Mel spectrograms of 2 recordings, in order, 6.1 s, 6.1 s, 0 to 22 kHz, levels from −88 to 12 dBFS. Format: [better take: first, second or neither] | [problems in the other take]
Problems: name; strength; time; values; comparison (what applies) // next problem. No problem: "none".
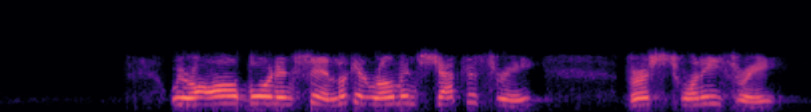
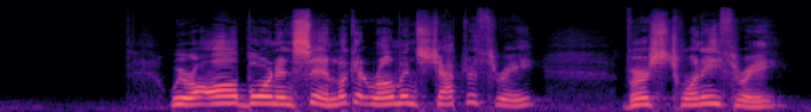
second | phone-call audio; poor line; nothing above 3.5 kHz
